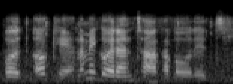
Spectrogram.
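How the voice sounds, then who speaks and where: A woman's voice: on the low side, expressive, fast talker, fairly bright tone, lo-fi sound, slight background noise. A woman from Jamaica, chatting casually on a livestream, rambling and repeating herself as she greets viewers from inside a vehicle. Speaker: livestream host. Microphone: phone mounted on dashboard.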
